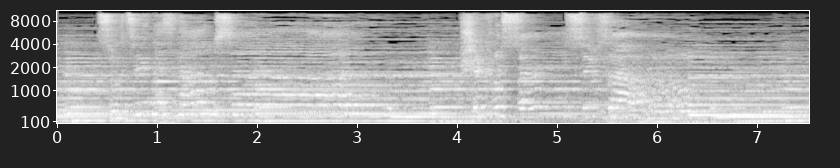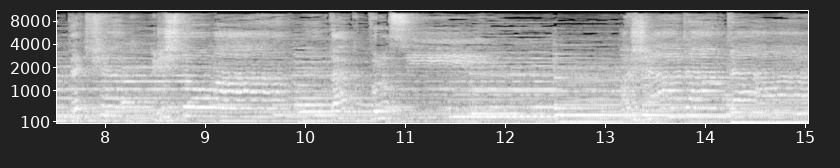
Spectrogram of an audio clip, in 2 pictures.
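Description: Man singing a pop song live into a handheld microphone over a backing track, with long held notes.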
